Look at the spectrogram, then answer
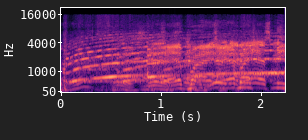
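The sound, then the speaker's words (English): A loud, steady siren wail holds a high tone for a couple of seconds while people talk over it. “Everybody getting the sirens around.”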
